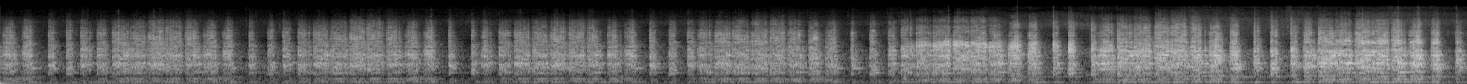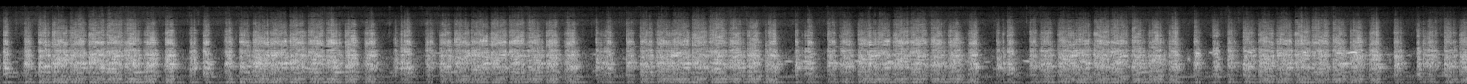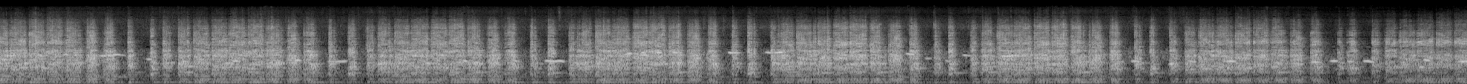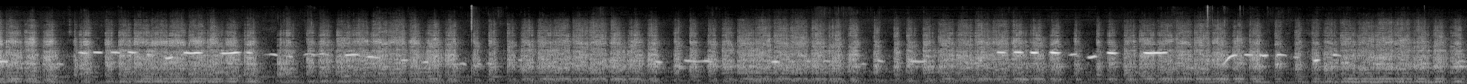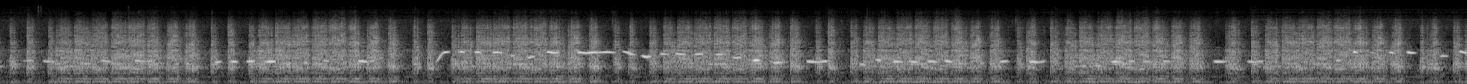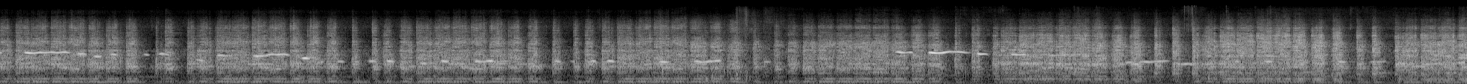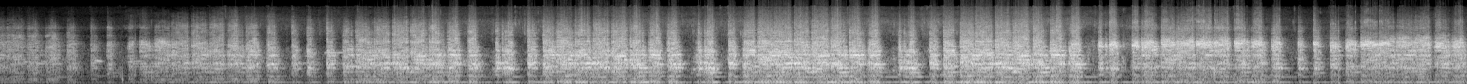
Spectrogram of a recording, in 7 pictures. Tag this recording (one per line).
concrete
mixer-electricmachine-man
work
